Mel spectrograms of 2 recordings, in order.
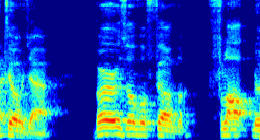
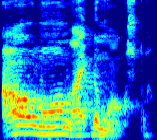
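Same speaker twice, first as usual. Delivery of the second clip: ordinary talk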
